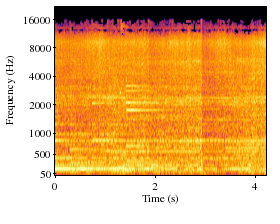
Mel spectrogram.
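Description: Steady low drone of a motor boat's engine, with background acoustic guitar music over it.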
